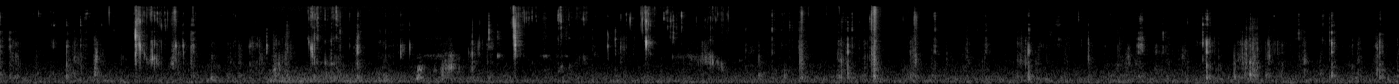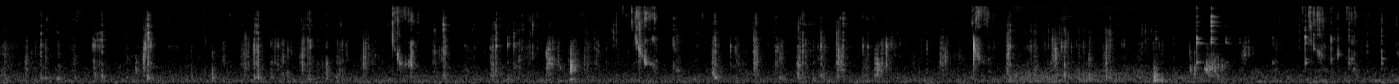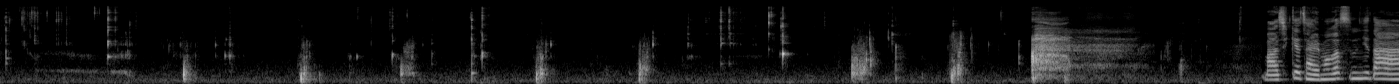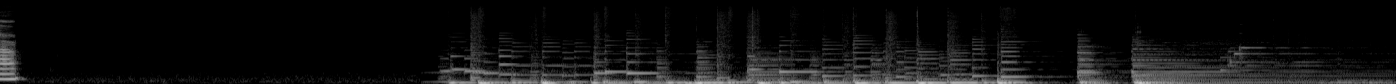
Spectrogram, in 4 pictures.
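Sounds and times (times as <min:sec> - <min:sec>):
chewing with crunchy clicks: 0:00.0 - 0:30.4.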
